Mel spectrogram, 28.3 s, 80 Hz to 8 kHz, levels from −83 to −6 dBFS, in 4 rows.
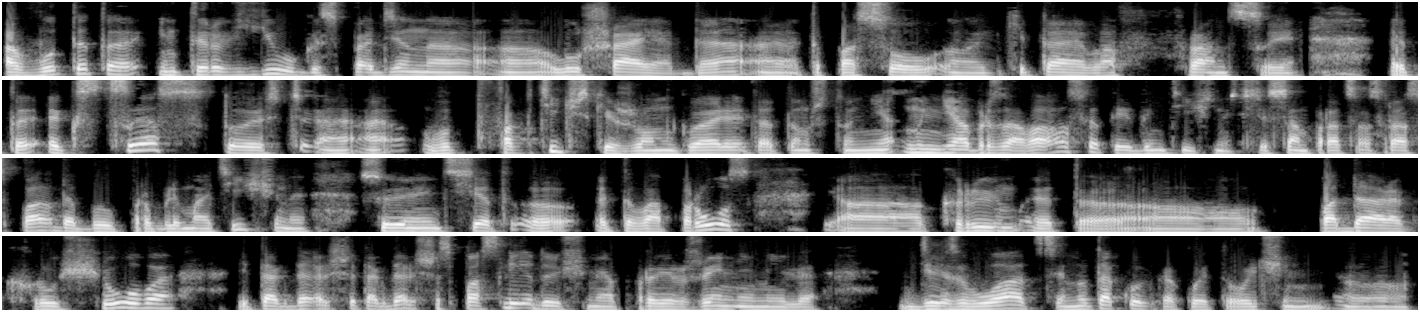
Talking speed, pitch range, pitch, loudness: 125 wpm, 115-135 Hz, 125 Hz, -18 LUFS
